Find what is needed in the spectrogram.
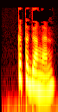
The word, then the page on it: ketegangan: indonesian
